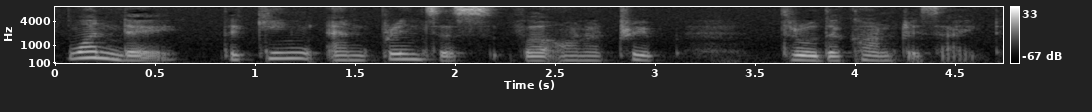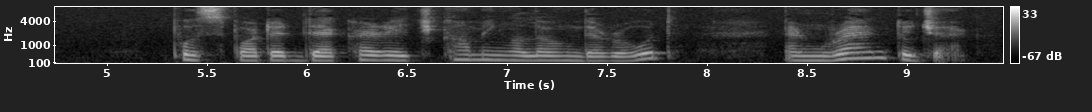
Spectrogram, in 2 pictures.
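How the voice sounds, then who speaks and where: A woman reading a scripted children's storybook as narrator, expressive and carefully phrased. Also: medium pitch, unhurried, muffled recording.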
